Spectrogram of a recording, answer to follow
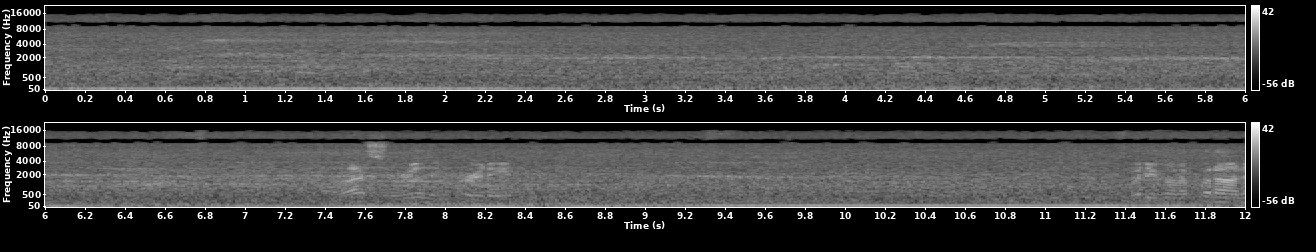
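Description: Busy room ambience: background voices over a strong, steady low rumble that eases off for a few seconds in the middle and returns.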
